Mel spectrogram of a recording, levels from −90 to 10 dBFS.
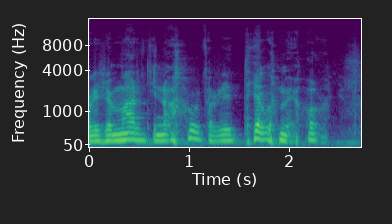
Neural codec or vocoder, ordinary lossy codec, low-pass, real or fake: none; none; 14.4 kHz; real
